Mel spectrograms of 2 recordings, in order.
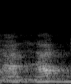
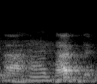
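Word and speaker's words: أحد: Sementara dal di dalam pengucapan bahasa Arab dia bukan ke langit-langit tuh, dia kemari ke pangkal gigi seri depan bagian atas. Qul huwallahu ahad, bukan ahad ke atas tuh, bukan, tapi ahad dorong kembali, ahad.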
